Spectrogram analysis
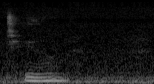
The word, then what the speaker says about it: tune: Give it a U with the silent E at the end. Okay, let's read the word tune.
